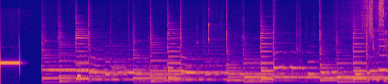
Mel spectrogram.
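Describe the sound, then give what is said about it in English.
A voicemail tone after a recorded message: one short, clean, steady beep at the start, followed after a brief silence by music with layered notes. “Please call back later or leave a message after the tone.”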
